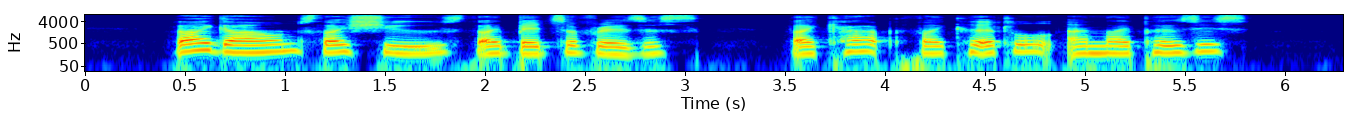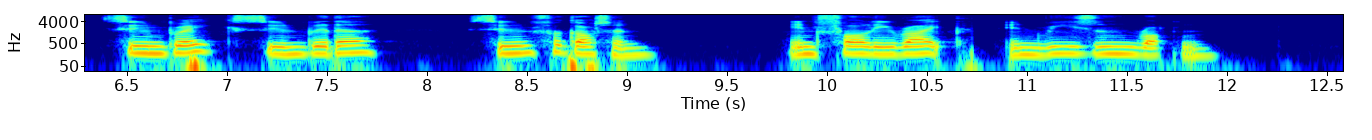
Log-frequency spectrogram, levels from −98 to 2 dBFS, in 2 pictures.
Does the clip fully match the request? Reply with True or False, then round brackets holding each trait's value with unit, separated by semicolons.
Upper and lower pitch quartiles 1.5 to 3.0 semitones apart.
True (2.4 semitones)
